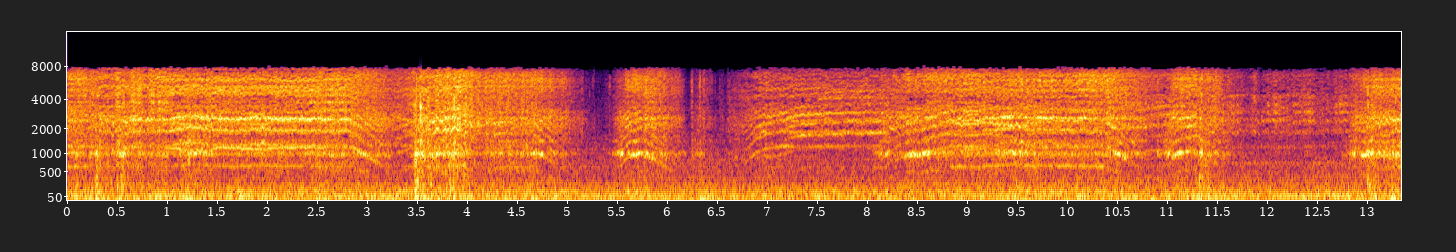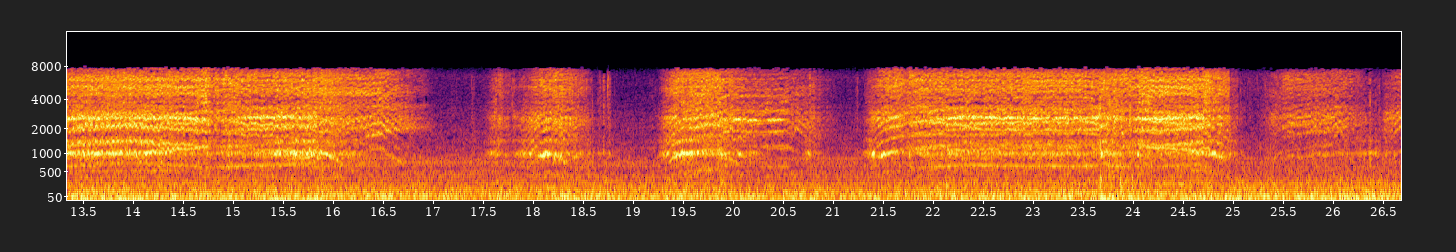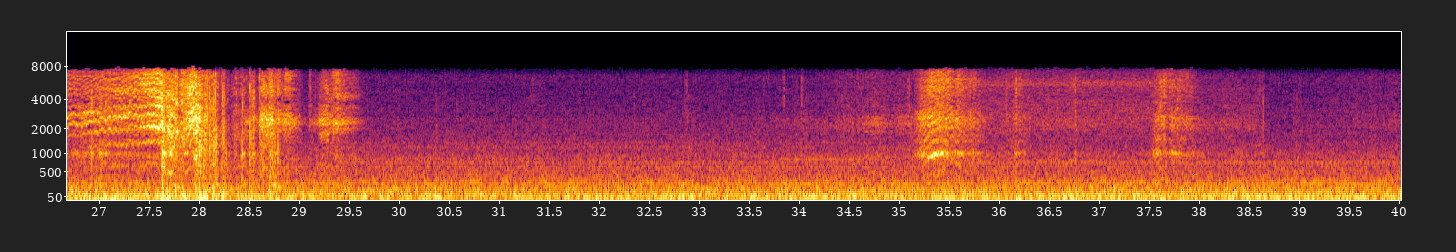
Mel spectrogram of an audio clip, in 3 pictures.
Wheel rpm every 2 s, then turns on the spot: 160, 100, 70, 10, 120, 80, 70, 150, 20, 40, 40, 160, 90, 10, 0, 0, 0, 10, 0, 0.
26-28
